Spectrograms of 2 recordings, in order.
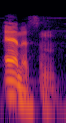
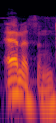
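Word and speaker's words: Anacin: You who have received Anison this way know the effective, incredibly fast relief these tablets bring.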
